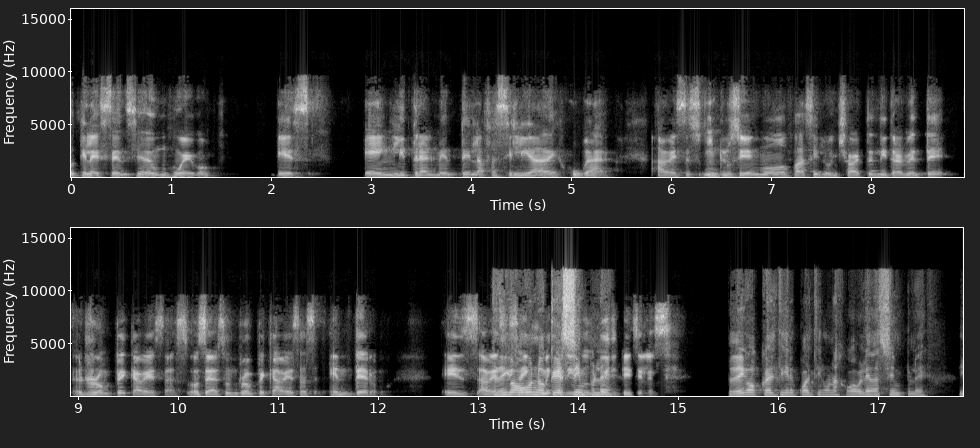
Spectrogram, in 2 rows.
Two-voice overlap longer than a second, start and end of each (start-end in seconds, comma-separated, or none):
13.1-14.5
